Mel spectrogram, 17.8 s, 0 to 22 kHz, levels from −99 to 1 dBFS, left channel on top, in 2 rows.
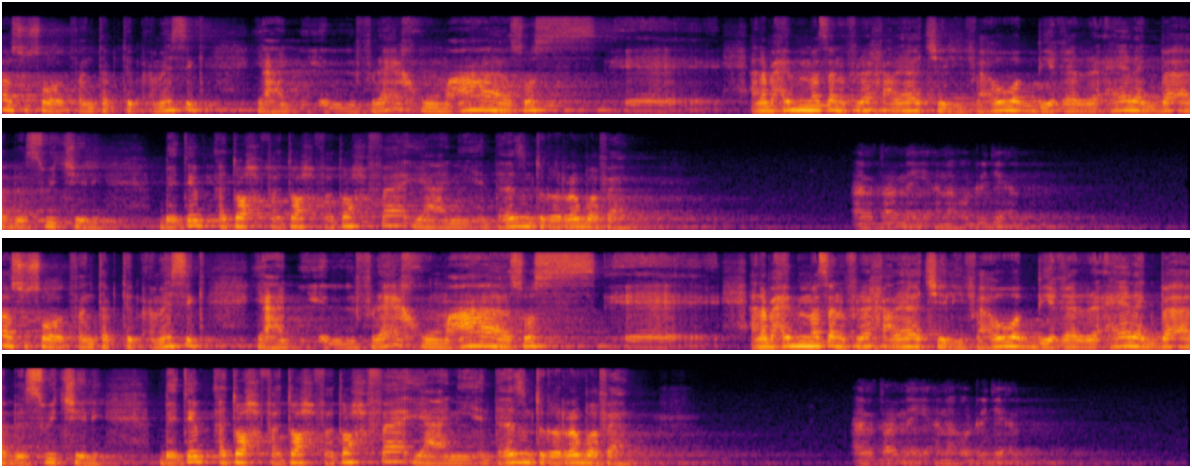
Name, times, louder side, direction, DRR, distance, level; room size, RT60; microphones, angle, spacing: voice 1, 0.0-13.7, right 3 dB, 55° right, 0.8 m, -25 dB
voice 2, 2.0-2.3 15.3-16.5, right 1 dB, 10° right, 2.2 m, -40 dB
27.0 x 24.5 x 8.9 m
head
